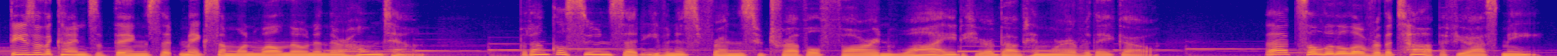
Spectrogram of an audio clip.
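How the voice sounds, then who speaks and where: An actress playing a poised, shrewd young woman investigator in a video game, measured and slightly theatrical, with courteous phrasing. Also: fairly low pitch, expressive, dark tone, soft background music, lightly acted. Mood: shrewd, skeptical. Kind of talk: scripted video game voice acting.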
